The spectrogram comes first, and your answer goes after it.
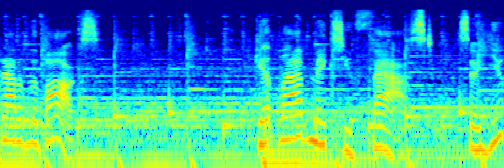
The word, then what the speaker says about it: GitLab: one of our sponsors gitlab i'm told it is not pronounced jitlab but i'm not willing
